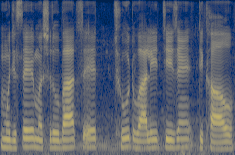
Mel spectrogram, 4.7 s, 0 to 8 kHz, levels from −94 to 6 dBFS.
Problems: constant background noise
